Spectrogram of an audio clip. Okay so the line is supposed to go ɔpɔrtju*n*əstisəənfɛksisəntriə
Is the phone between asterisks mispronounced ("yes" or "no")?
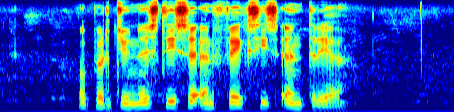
no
